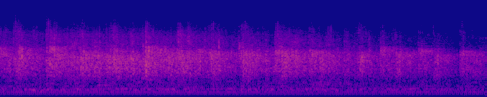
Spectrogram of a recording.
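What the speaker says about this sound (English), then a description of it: "So let's clap for HACI." Audience applause at a girl child summit event, a steady sustained wash of many hands clapping throughout, moderately distant and soft, with no voices over it.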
